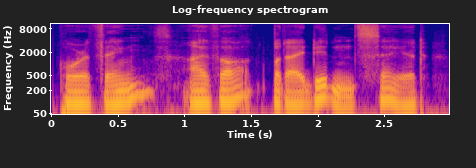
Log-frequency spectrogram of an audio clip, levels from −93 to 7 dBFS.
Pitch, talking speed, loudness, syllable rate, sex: 100 Hz, 180 wpm, -16 LUFS, 3.6 syllables/s, male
